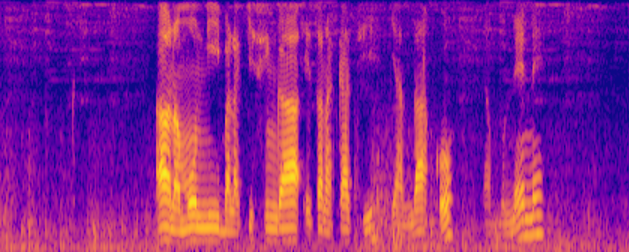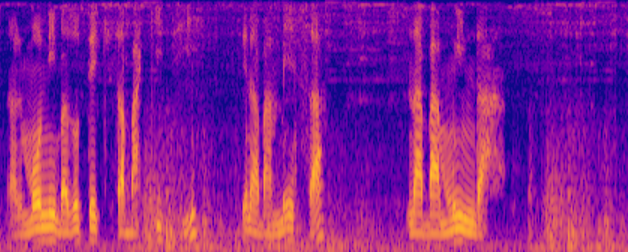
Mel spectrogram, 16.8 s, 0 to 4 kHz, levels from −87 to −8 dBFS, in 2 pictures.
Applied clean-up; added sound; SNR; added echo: none; Screech + Thunder; 16 dB; none.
